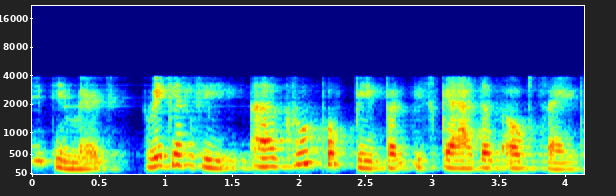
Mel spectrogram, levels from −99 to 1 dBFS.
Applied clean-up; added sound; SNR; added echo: neural mask model DeepFilterNet 3.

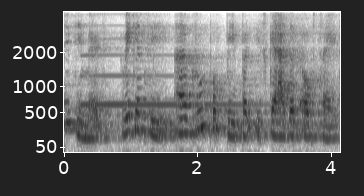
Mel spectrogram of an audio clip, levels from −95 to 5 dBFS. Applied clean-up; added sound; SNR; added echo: none; Wind instrument, woodwind instrument; 11 dB; reverberation time 2.0 s.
